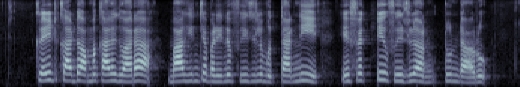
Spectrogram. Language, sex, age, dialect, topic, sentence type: Telugu, female, 18-24, Southern, banking, statement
